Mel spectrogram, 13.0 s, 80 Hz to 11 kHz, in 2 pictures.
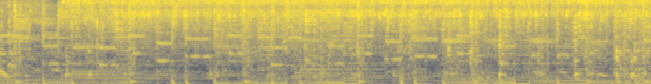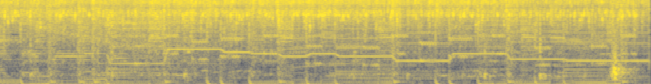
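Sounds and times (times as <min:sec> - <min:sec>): background music with pulsing bass: 0:00.0 - 0:08.2, 0:09.0 - 0:10.6
ginger sizzling in hot oil: 0:00.0 - 0:13.0.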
